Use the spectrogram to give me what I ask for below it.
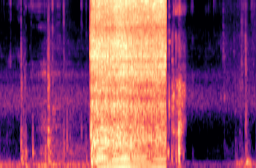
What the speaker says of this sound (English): since I've got this on this ratchet, I'm gonna go ahead and remove this clamp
